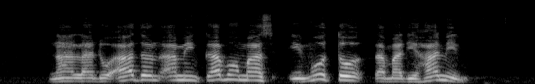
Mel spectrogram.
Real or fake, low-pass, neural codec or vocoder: fake; 10.8 kHz; codec, 24 kHz, 0.9 kbps, WavTokenizer, medium speech release version 1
